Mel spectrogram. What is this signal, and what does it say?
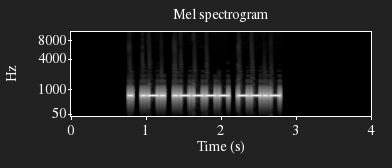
Morse code, heard as a keyed tone, about 29 wpm, 700 Hz. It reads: ER1Q
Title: DXCC-100 Call Signs - 4 Characters - 28wpm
